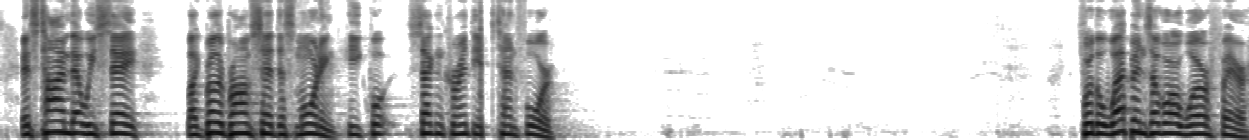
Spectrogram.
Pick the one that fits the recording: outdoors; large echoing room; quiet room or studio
large echoing room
